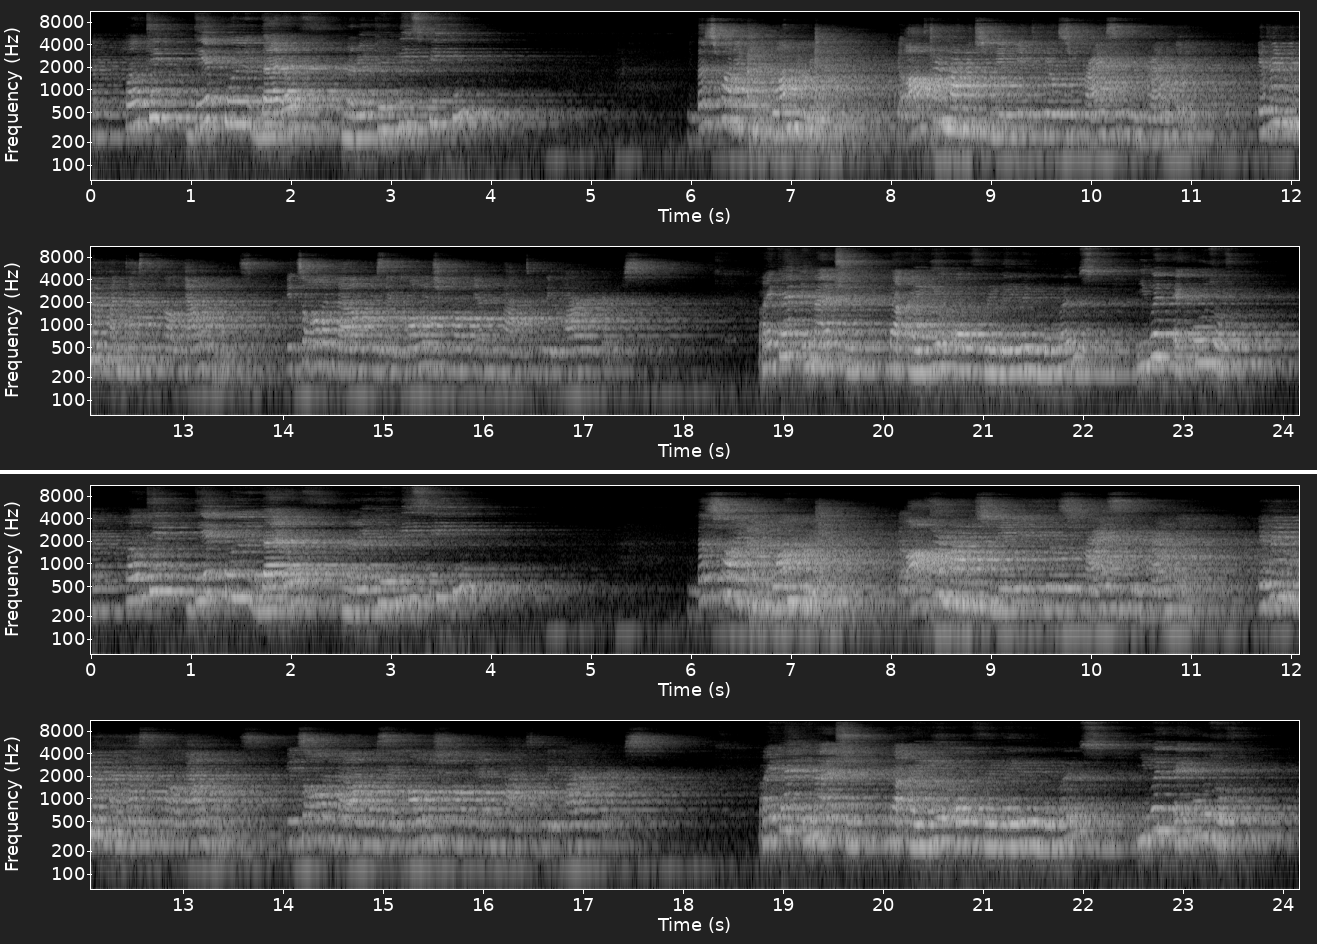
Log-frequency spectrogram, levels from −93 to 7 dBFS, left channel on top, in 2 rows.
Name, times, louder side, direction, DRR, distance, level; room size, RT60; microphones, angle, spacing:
voice 1, 0.3-2.1 2.5-3.8 18.8-22.1 22.5-23.5, left 1 dB, 70° left, -6 dB, 0.8 m, -28 dB
voice 2, 6.1-7.5 8.1-11.1 11.7-13.7 14.0-17.6, left 1 dB, 50° left, -6 dB, 1.9 m, -29 dB
10.0 x 3.7 x 5.8 m, 2.7 s
head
